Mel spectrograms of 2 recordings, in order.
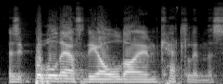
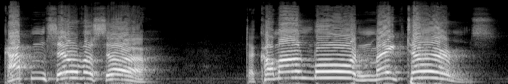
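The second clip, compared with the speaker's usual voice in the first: high, slow, louder sailor voice; generic sailor's shout; 5 dB louder, slower than usual. Acted. Sailor shouting terms to the captain, rough voice. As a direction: bellow it like a common deckhand. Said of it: "he shouted".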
